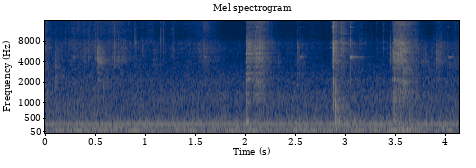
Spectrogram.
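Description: Edible gum being mixed into powdered sugar and satu in a bowl, heard as a few sparse, light clinks and scrapes of a spoon against the vessel over a quiet background.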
